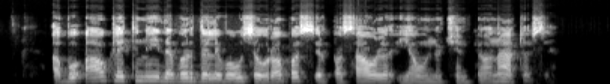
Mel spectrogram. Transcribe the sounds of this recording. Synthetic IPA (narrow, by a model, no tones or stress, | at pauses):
ɐbʊʔɑˑʊklʲɛt̪ʲɪnʲɛɪd̪ɐbɐɾd̪ɐlʲiˑʋɐʊsɛʊɾɔpoːsɪɾpɐsɑˑʊlʲo̰ːjɛʊnʲuːˑt͡ʃʲɛmʲpʲɪɔnɑːt̪uɔsʲɛ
